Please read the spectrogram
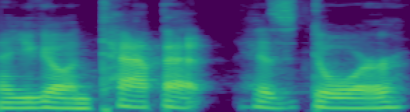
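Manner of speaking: usual speaking voice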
